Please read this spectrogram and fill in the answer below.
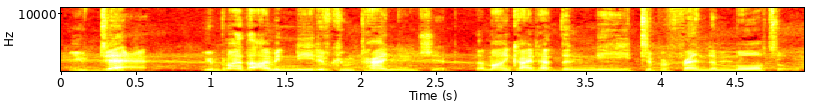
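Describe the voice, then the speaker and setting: A man's voice: a little high, a little fast, noisy background, natural voice. A man acting in a radio drama as a mysterious, proud immortal being, with formal and aloof wording. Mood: offended, haughty. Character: mysterious ageless immortal stranger, proud, coolly probing.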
